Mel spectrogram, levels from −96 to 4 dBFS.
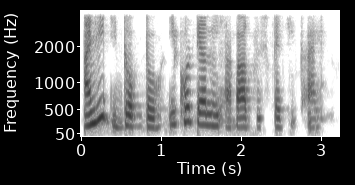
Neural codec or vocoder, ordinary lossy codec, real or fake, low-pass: codec, 16 kHz in and 24 kHz out, 0.6 kbps, FireRedTTS-2 codec; none; fake; 3.6 kHz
